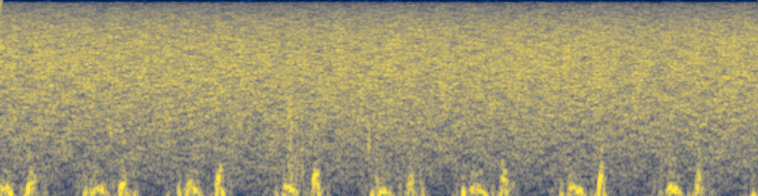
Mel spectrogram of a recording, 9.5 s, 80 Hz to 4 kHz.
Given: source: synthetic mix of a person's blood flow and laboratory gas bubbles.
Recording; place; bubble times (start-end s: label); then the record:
Doppler ultrasound of blood flow; precordium
3.57-3.82 s: bubbles
4.50-4.79 s: bubbles
From the record:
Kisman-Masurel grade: 122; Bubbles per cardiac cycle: 1 to 2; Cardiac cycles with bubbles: 10 to 50%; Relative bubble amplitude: moderate (0.250 to 0.450); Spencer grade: 2 (many but less than half of the cardiac periods contain bubble signals, singularly or in groups); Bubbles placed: only in the low amplitude regions of the cardiac cycle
